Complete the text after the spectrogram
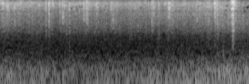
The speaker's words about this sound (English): In the middle of the night, there are two sounds a spreading household fire can make. Here's the first.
